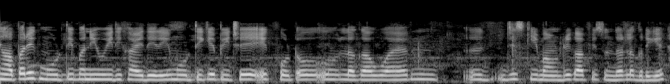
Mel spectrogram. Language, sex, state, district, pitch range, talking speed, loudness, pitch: Hindi, female, Goa, North and South Goa, 210-230 Hz, 230 wpm, -16 LUFS, 225 Hz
